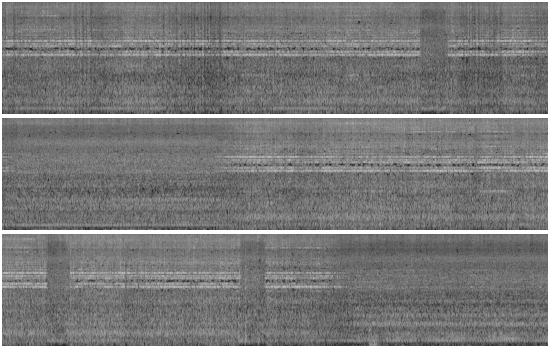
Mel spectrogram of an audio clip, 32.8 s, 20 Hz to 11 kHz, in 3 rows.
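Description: Die grinder spinning a long-shank carbide burr inside an aluminium RB26 cylinder head port, porting the metal: a steady high-pitched whine with a few brief dips. It stops for about five seconds after ten seconds in, then runs again until shortly before the end.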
